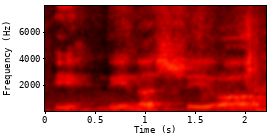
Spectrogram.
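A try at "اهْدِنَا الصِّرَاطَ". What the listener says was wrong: Si. Nah, begitu.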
